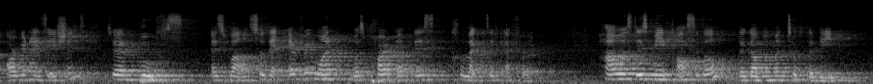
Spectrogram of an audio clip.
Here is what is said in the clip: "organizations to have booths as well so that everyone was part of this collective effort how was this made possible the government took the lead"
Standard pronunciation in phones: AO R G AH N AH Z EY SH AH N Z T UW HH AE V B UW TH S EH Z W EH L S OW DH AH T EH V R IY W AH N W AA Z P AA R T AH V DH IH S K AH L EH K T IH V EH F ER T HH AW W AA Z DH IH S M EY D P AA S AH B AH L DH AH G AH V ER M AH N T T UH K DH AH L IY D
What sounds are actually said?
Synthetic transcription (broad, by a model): AO R G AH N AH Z EY SH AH N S T UW HH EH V B UW F S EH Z W EH L S OW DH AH T EH V R IY W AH N W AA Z P AA R T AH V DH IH S K AH L EH K T IH V EH F ER T HH AW W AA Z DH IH S M EY D P AA S AH B AH L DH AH G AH V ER M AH N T T UH K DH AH L IY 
